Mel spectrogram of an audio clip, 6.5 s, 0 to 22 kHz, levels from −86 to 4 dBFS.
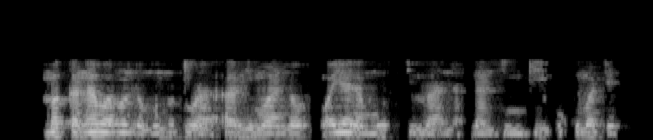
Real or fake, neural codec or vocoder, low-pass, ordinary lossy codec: real; none; 3.6 kHz; AAC, 16 kbps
